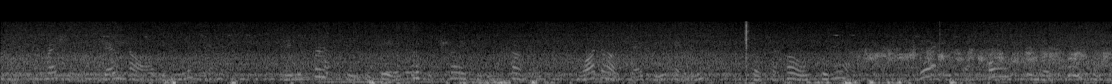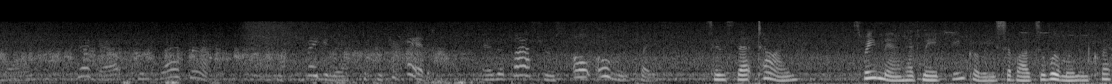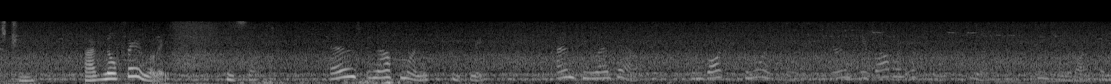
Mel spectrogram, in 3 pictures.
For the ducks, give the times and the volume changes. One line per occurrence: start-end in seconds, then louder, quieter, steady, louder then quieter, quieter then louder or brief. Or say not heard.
8.4-15.8 steady.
